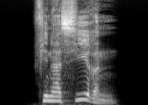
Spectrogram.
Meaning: to deceive, to intrigue (to form a plot or scheme)
- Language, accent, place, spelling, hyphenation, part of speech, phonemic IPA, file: German, Germany, Berlin, finassieren, fi‧nas‧sie‧ren, verb, /finaˈsiːʁən/, De-finassieren.ogg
